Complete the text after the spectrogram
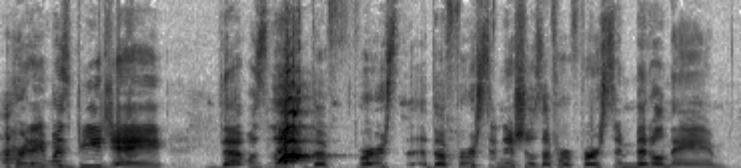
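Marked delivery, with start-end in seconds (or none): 0.1-2.2 high giggling through the words; laughing hard while telling the punchline. Real, not acted. Laughing while telling friends about a classmate's nickname.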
